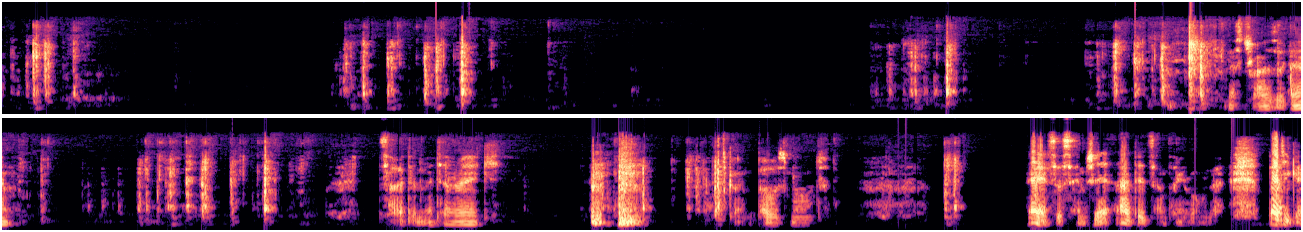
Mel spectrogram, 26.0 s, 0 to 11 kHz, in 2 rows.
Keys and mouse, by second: 1.7-3.5 drag, 3.5 KP_1, 4.0-5.6 ctrl+middle drag, 5.6 click, 6.8-9.2 drag, 9.2-10.9 alt+middle drag, 10.9 KP_1, 11.4 ctrl+middle click, 11.9 Tab, 12.8-14.4 drag, 14.4-14.9 alt+middle drag, 14.9 shift+z, 15.4-17.2 alt+middle drag, 17.2-19.1 drag, 19.1-19.7 alt+middle drag, 19.7 click, 20.0 ctrl+Tab, 21.3 click, 22.4 g.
